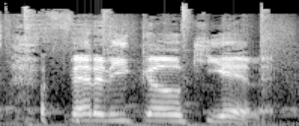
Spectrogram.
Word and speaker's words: Federico Chieli: His name is Federico Chieli.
